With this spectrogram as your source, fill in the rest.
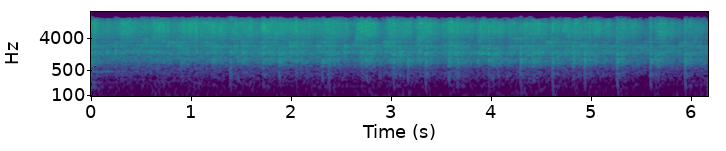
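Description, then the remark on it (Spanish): An audience applauds steadily, many hands clapping in a dense, even wash of sound that holds at a constant level for the whole stretch, with no voices on top. “Su aplauso me dice algo.”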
